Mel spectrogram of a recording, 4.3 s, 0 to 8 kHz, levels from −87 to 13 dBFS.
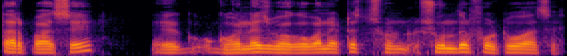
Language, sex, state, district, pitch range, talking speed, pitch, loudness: Bengali, male, Tripura, West Tripura, 130-145 Hz, 140 wpm, 135 Hz, -17 LUFS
